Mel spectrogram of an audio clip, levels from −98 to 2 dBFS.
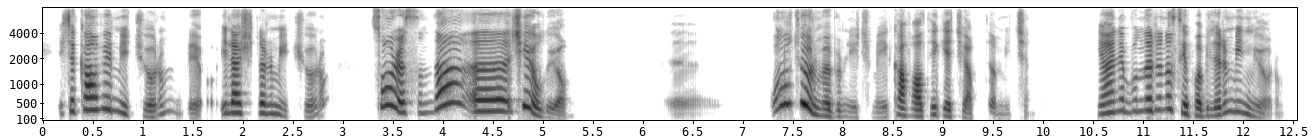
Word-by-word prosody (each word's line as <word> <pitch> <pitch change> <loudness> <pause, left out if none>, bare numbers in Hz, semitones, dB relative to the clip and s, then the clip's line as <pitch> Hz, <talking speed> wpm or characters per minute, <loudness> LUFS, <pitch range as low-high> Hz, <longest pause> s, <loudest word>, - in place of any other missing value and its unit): İşte 290 +6 -5
kahvemi 325 -4 +2
içiyorum, 185 - -9 0.2
eee, 480 - -11 0.2
ilaçlarımı 245 -3 -1
içiyorum, 145 -2 -15 0.4
sonrasında, 270 - 0 0.7
eee, - - -3
şey 420 -2 +3
oluyor 430 +5 -4 1.0
eee, - - -25 0.7
unutuyorum 470 - +5
öbürünü 160 -4 -5
içmeyi, 135 0 -20
kahvaltıyı 185 +1 -1
geç 165 -2 -6
yaptığım 485 0 -11
için. - - -17 0.7
Yani 270 +4 -1
bunları 310 +2 -1
nasıl 340 -9 -1
yapabilirim 190 +7 -2
bilmiyorum. 235 - -10
255 Hz, 110 wpm, -23 LUFS, -, 1.0 s, unutuyorum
